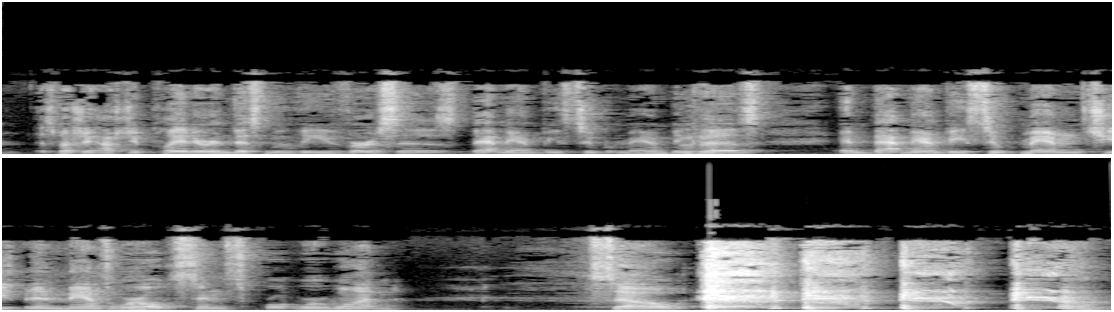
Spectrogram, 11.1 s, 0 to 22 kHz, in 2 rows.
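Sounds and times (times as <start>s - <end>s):
speech: 0.2s - 7.6s, 8.5s - 9.9s, 10.8s - 11.0s
person coughing from a tickle in the throat: 9.0s - 11.0s.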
